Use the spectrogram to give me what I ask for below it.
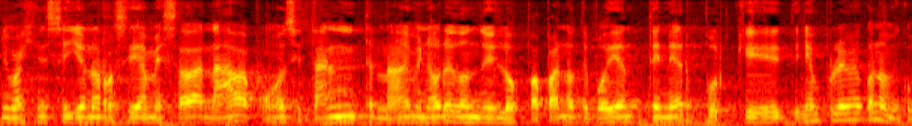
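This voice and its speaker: A man with a Chilean accent and medium pitch speaks at a very fast pace with hardly any pauses, fairly even intonation, and very even loudness, over noticeable background noise. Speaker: podcaster. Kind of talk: storytelling monologue.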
